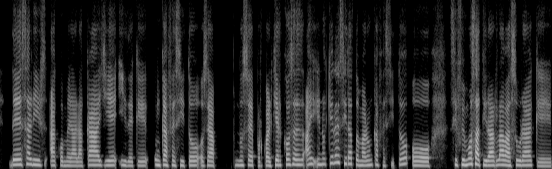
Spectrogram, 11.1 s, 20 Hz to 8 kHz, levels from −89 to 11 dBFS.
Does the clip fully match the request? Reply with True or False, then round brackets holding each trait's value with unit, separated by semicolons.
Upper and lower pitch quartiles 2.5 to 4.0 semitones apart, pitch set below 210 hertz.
False (2.8 semitones; 215 Hz)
